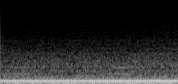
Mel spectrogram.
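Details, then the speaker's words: Corvette C8 driving after a transmission replacement: smooth, steady engine drone with no whine, clunk or grinding; shifts smooth, no dash lights, no odd noises; normal. "all right let's see how she drives hey she shifts nice and smooth no lights on the dash"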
